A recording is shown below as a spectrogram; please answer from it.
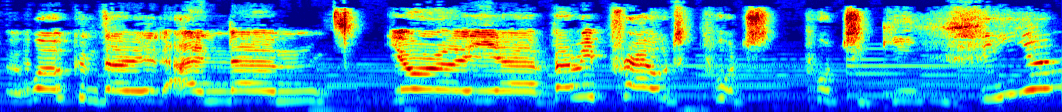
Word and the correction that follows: Portuguese: Portuguese? How do you say that? – Portuguese. – Portuguese.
